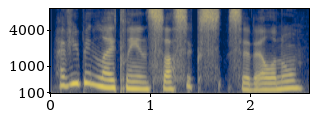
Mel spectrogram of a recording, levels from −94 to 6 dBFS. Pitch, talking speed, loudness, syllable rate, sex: 225 Hz, 185 wpm, -17 LUFS, 5.5 syllables/s, female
